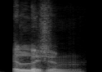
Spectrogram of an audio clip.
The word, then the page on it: elision: British English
